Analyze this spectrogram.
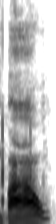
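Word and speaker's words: bough: I guess no wow I'm told by Google it's pronounced bow okay yeah yeah Google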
